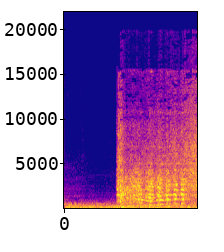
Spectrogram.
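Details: 2016 Ford F-150 5.0 V8, previously no crank no start, after replacing sensors: short crank, then catches at once and runs evenly; starts cleanly, check engine light off.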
